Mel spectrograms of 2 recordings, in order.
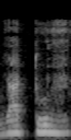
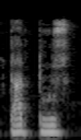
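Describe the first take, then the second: First: It begins with a voiced d sound. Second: It begins with a voiceless t sound. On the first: "empezamos a leerlo, ya digo, como datud, que seguramente era la pronunciación que tenía" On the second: "en vez de leerlo tatus"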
